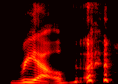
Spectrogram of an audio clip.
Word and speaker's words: Riel: Riel.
